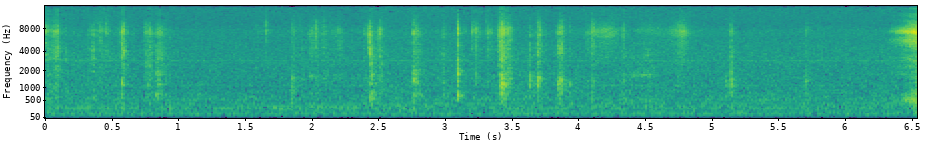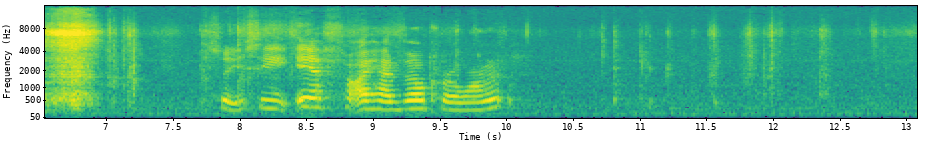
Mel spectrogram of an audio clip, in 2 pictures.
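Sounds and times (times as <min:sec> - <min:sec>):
cardboard clicking and crackling: 0:01.8 - 0:04.2
loud rustling hiss: 0:06.4 - 0:07.0.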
